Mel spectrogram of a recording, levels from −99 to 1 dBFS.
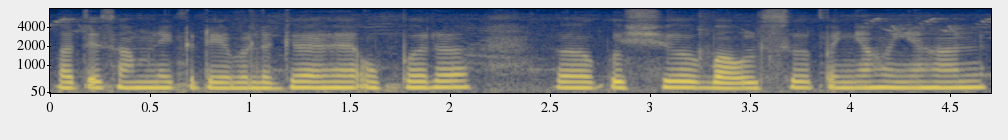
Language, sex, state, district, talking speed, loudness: Punjabi, female, Punjab, Fazilka, 180 wpm, -18 LUFS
